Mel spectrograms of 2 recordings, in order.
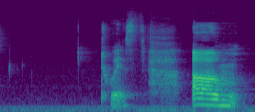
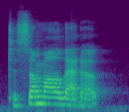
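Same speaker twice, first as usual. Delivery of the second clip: ordinary talk, nothing marked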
